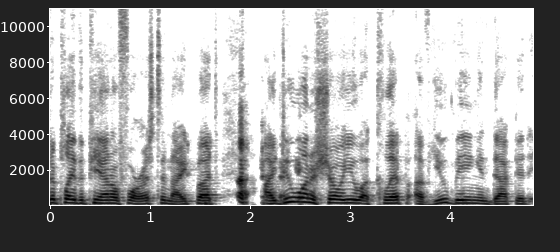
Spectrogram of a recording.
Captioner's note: laughing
